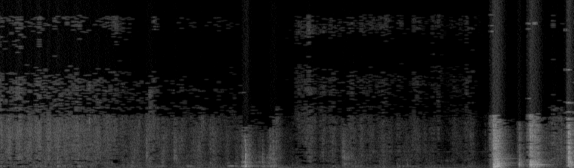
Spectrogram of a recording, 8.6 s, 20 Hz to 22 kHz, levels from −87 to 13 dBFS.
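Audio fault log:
throughout: WMA compression. The whole recording carries heavy transform-codec damage: a ringing, washy texture with a hiss that swells and fades along with the sound, and thin detail where weaker components have dropped out entirely. This fits a low bitrate around 24 kbps, likely from an early WMA encoder using long blocks. Unlike broadband noise, the hiss tracks the signal, and unlike MP3 artefacts it smears over longer spans rather than warbling.
7.88–7.94 s: pre-echo. Just before a sharp attack, a hiss rises out of near-silence and runs for about 56 ms, so the onset arrives softened and smeared instead of crisp. The transform block containing the attack spread noise sized for the loud transient back across the quiet stretch ahead of it. Unlike a reverb tail or an echo, this smear comes before the event, not after it, and it sounds like noise rather than a copy of the attack.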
